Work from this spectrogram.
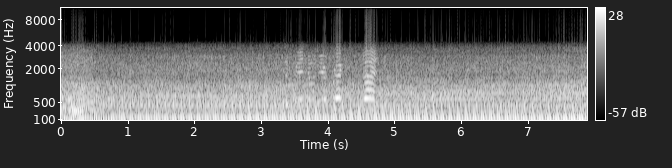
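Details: '94 Lawn Boy with 2.5 hp Briggs & Stratton engine, cold start after sitting about a week: a few cranking beats, then it catches in under a second and settles into a steady, even run; healthy cold start.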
